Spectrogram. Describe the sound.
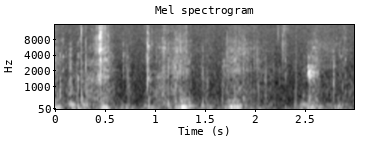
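Chewing and crunching while tasting honey-mustard food: several soft, crunchy bites in an irregular rhythm, fairly faint, with no clear talk over them.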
